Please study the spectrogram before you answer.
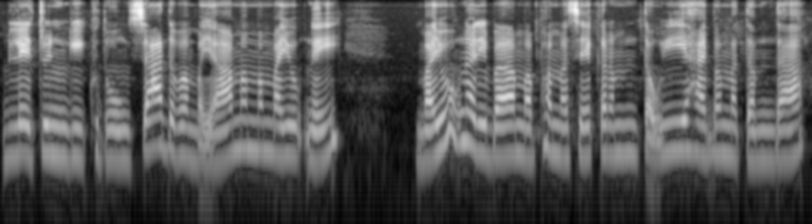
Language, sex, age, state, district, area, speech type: Manipuri, female, 60+, Manipur, Imphal East, rural, spontaneous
